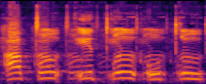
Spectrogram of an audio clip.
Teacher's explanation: یہ تواں نہیں، ناک میں آواز نہیں جاتی بلکہ ہم اس کو موٹا پور کر کے پڑھتے ہیں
